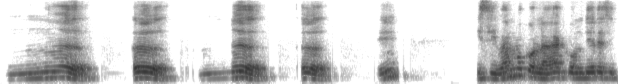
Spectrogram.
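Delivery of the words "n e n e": soft nasal "N" then "E", repeated; listen and copy the syllable; syllable demo. Shown as a demonstration. Teacher telling the class to listen to the syllable.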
